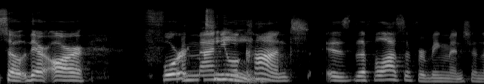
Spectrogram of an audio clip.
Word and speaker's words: Kant: I was told that K-A-N-T, right? Correct way to pronounce it is very close to the bad word that I can't say.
